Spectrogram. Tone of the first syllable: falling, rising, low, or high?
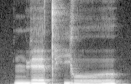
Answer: rising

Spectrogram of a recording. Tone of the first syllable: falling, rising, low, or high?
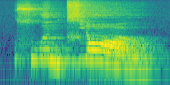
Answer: falling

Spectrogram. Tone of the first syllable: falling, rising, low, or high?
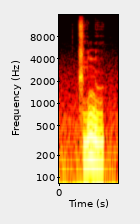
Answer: rising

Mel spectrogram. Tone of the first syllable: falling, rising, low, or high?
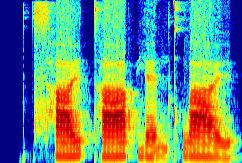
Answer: rising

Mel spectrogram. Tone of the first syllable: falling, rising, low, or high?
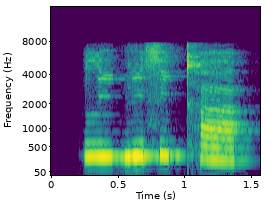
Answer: high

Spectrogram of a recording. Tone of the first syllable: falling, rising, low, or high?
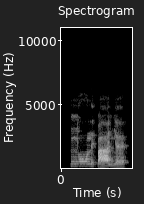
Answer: high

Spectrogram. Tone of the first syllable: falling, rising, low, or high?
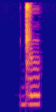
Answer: low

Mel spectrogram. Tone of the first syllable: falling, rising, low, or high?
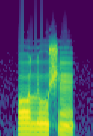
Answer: high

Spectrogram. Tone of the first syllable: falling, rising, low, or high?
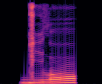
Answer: low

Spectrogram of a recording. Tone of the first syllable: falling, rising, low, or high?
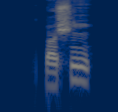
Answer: rising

